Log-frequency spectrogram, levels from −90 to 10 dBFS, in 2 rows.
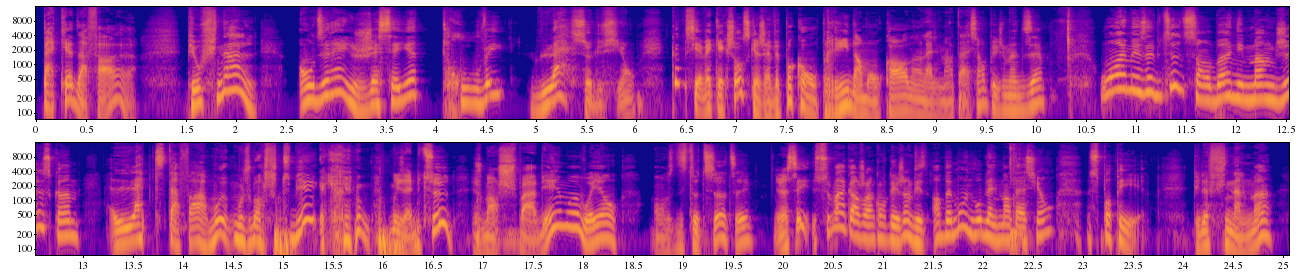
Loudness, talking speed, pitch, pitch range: -19 LUFS, 210 wpm, 170 Hz, 140-205 Hz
